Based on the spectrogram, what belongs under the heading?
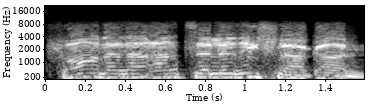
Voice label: voice message art command, crew tanks german

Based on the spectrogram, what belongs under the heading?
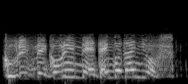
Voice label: aircraft damaged, mood med, speech; War Thunder

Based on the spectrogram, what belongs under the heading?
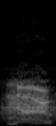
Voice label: voice message no, english; War Thunder

